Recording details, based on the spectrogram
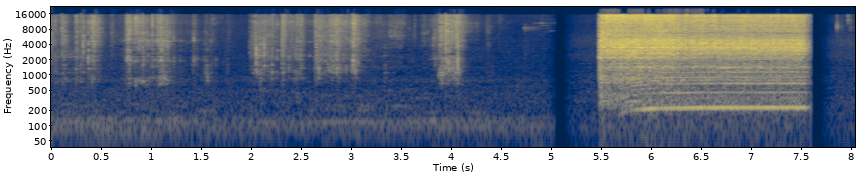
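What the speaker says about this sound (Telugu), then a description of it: "ఎండుమిరపకాయలు కూడా ఇందులో వేసేసి మెత్తగా గుండ కొట్టుకుని పట్టుకొస్తానండి" After a quieter stretch of rustling, an electric mixer grinds fried dried red chillies with asafoetida into powder. It gives one loud, continuous whirring burst of about two seconds, then stops abruptly.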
